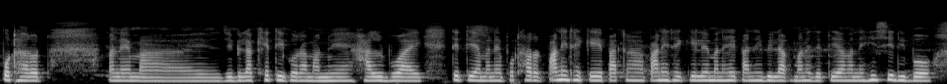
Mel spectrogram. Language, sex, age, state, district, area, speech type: Assamese, female, 45-60, Assam, Goalpara, urban, spontaneous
